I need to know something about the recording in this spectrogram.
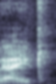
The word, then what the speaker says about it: Icke: Google David Icke. Icke is how you spell Icke. Is that Ike or Ick? Everywhere I look to pronounce it Ike.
